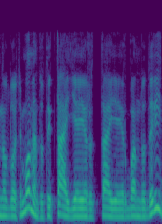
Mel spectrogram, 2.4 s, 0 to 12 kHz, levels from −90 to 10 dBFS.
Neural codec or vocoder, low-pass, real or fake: none; 7.2 kHz; real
